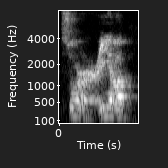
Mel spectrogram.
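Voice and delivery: slow सुइरत with the throat sound before इ held on; continuous ain. Shown as a demonstration. Teacher shows the continuing sound, slow सुइरत. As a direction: keep the sound flowing through सुइरत's doubled middle. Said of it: "आवाज जारी रहेगी".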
